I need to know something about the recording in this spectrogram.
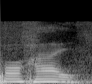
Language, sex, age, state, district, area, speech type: Assamese, male, 60+, Assam, Morigaon, rural, read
